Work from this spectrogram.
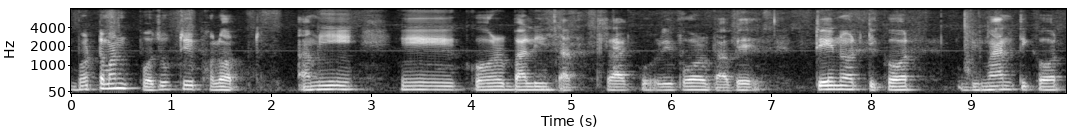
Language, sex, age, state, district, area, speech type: Assamese, male, 18-30, Assam, Tinsukia, urban, spontaneous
